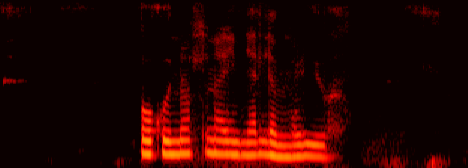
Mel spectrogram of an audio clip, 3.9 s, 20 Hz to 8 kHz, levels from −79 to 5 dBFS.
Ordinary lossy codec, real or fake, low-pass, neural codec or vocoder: none; fake; none; codec, 16 kHz, 0.8 kbps, ZipCodec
